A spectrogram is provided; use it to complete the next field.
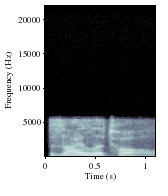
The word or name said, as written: xylitol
